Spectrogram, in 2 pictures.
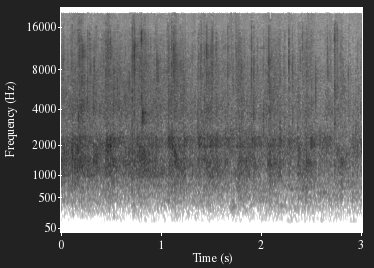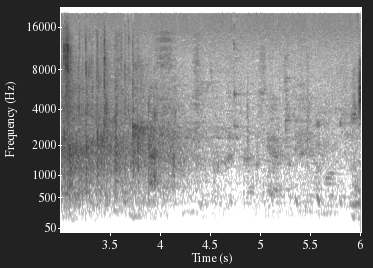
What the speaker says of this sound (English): let's have a round of applause for the kitchen staff here and all the hands that prepared our meals here tonight.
